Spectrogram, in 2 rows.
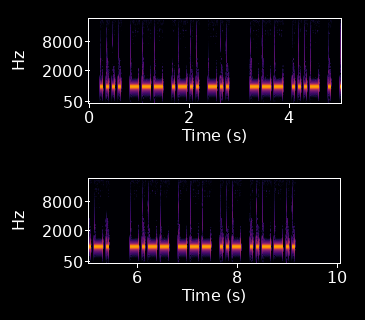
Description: Morse code, heard as a keyed tone, about 21 wpm, 700 Hz. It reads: HOLD OVER YOU?
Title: Sentences from Top 1000 Words - Review Part 2 - 20wpm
